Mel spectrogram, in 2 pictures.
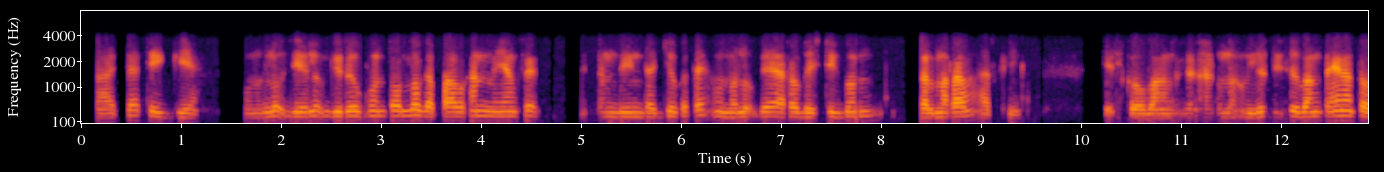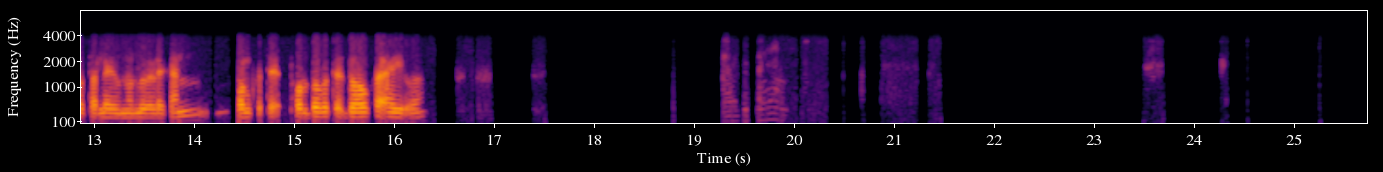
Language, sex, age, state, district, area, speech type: Santali, male, 18-30, West Bengal, Bankura, rural, conversation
